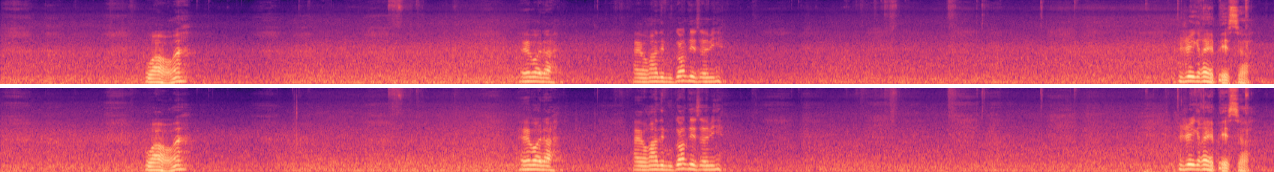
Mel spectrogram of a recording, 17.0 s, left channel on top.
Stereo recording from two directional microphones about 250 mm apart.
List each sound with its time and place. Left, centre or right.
2.0 s speech: centre
6.9 s speech: centre
8.4 s speech: centre
15.7 s speech: centre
